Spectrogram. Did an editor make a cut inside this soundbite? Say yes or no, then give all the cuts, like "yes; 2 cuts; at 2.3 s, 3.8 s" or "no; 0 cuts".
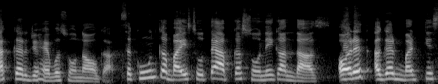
yes; 2 cuts; at 1.3 s, 3.2 s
